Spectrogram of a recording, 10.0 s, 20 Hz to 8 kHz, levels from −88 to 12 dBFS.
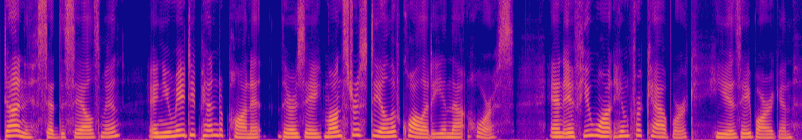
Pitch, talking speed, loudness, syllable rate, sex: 235 Hz, 180 wpm, -18 LUFS, 4.6 syllables/s, female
